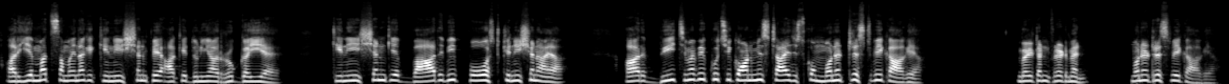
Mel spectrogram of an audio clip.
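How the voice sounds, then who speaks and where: A male teacher gives an economics lecture in a crisp, clear voice, pitched high for a man. He keeps asking the class questions and slows down to dictate notes. The recording is dry and close. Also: no echo. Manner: lively, asks students questions.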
